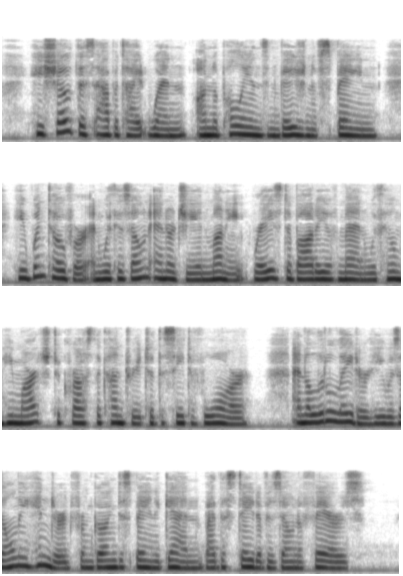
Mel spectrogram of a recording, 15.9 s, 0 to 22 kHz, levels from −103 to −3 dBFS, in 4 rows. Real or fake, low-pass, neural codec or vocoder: real; 7.2 kHz; none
